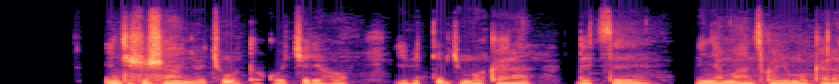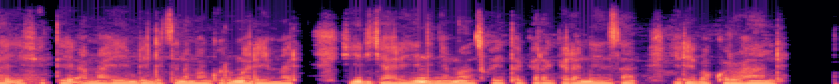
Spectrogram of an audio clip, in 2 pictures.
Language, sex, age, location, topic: Kinyarwanda, female, 25-35, Nyagatare, education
